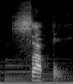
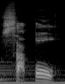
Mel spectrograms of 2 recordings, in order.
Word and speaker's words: sapo: Si el acento o la mayor entonación estuviera en la otra sílaba, diríamos sapó, pero no decimos sapó. En español se dice sapo, sa, la mayor fuerza en esta sílaba.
